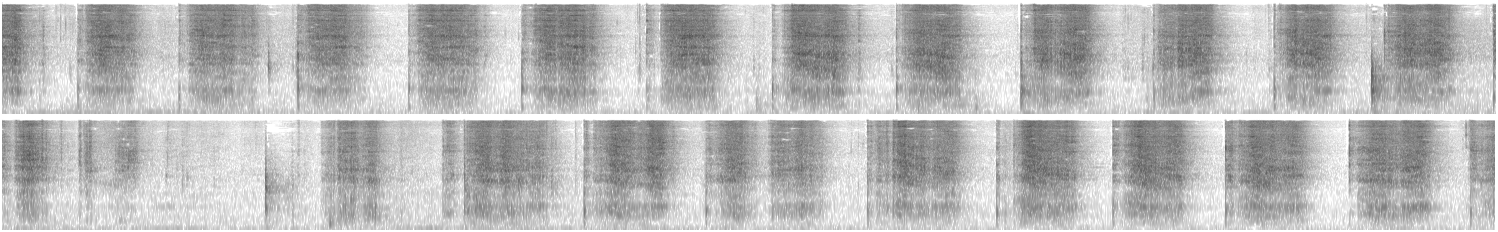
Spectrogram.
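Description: A long metal knife shaves a solid, hand-sized chunk of dried sand-cement over a water tub, producing about thirty bright, rasping scrapes in a steady rhythm. A brief quieter pause comes midway before the strokes resume.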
